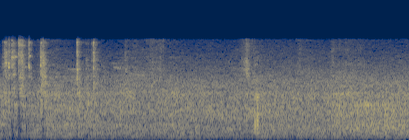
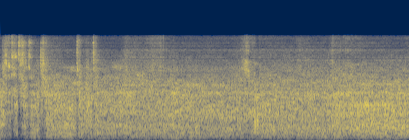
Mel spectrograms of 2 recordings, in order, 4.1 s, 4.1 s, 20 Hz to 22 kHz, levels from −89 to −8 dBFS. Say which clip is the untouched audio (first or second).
first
